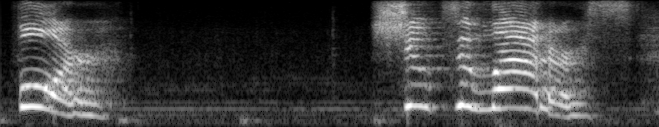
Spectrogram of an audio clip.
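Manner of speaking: loud, high movie-scene cry; calling out. Acted. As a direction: shout it out high like a B-movie actress. Actress shouting out in film scene.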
